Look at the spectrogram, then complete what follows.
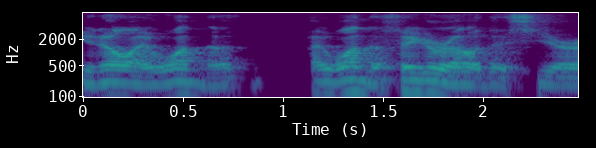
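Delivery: ordinary delivery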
